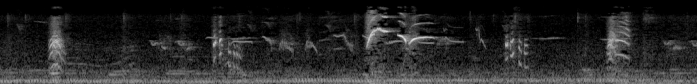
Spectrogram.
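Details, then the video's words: Scattered outbursts from an Oriental magpie-robin roused to fight: brief harsh notes and clicks, a loud cluster of bright looping whistles in the middle, and short rasping bursts separated by quiet gaps. "Segala Kacer Ikut Ngamuk Tarung"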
